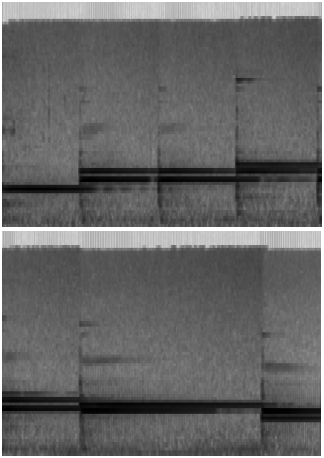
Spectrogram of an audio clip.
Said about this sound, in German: Es gab das Pausenzeichen, wie hier im Deutschlandfunk.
